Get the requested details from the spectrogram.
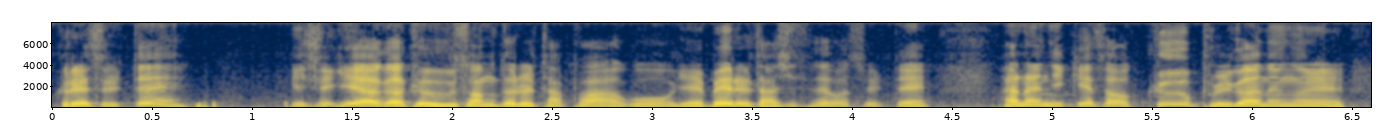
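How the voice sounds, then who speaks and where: A man's voice: high voice, fairly even intonation, moderate pace, clean tone. A man giving a casual, humorous youth sermon in a church, telling stories and acting out quotes. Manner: chatty and humorous, slipping into acted quotes. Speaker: youth pastor. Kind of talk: casual storytelling sermon to teenagers.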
